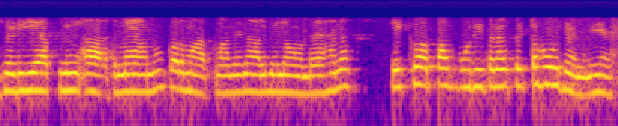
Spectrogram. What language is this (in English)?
Punjabi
